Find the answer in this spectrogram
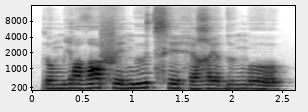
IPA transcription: ɾ o m i ɾ ɛ ðˤ e f e ŋ ɯ t͡sʰ e h ɛ ʁ e ə̯ ɠ ɯ ŋ o

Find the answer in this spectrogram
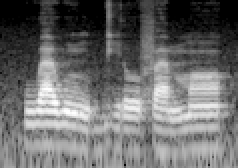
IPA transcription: w a˧ w ũ˨ ɡ͡b i˨ ɾ o˨ f a˨ m ɔ̃˧

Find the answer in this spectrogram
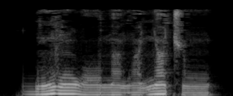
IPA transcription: ɡ͡b ĩ˨˦ v ũ˧ w oː˨ n ã˨ ɡʷ ã˨ ɲ ã˦ t͡ʃ ũ˨

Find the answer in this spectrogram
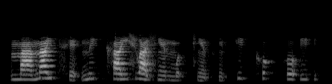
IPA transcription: m a˧ n̪ a˦ j t͡sʰ e˨ ʔ n̪ i˦ ʔ kʰ a˦ j ɕ w a˥˧ ɕ ẽ˧ m o˨ t̚ t͡ɕ ẽ˨˩ pʰ ĩ˨ t̚ k i˦ ʔ kʰ o˦ k̚ pʰ o˦ ʔ i˦ ʔ

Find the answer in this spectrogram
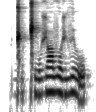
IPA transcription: ɡ͡ǁ o ǁ i w ʒ ɒː v o ʒ vʲ uː

